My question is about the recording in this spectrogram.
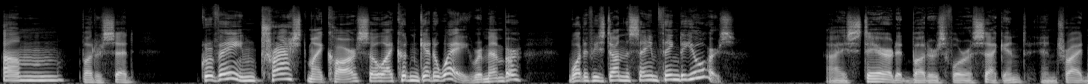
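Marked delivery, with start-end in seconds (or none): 0.0-0.6 high-pitched nervous little guy; high, anxious filler; anxious Butters. A narrator's reading. Narrator voices anxious Butters. 2.0-7.4 high, loud, fretful little guy; high-strung, panicky character voice; anxious Butters. A narrator's reading.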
